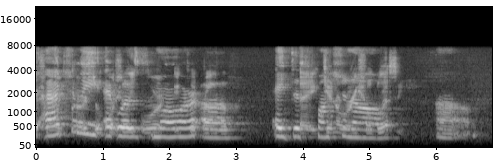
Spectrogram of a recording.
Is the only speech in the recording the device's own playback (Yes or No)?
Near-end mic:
No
